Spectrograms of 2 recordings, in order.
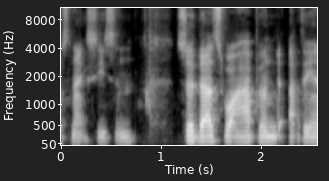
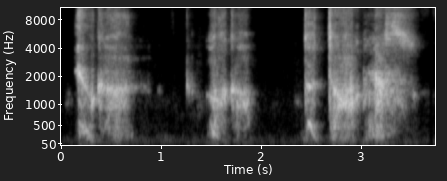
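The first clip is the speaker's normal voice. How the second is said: bad, breathy, hushed whispering voice. Doing what a viewer asked for in the chat: a bad Zoom impression. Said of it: "really bad impression".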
